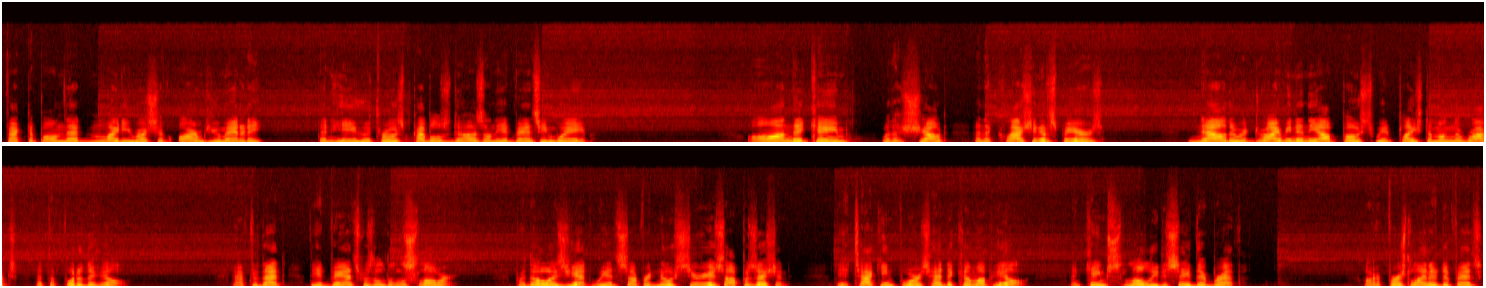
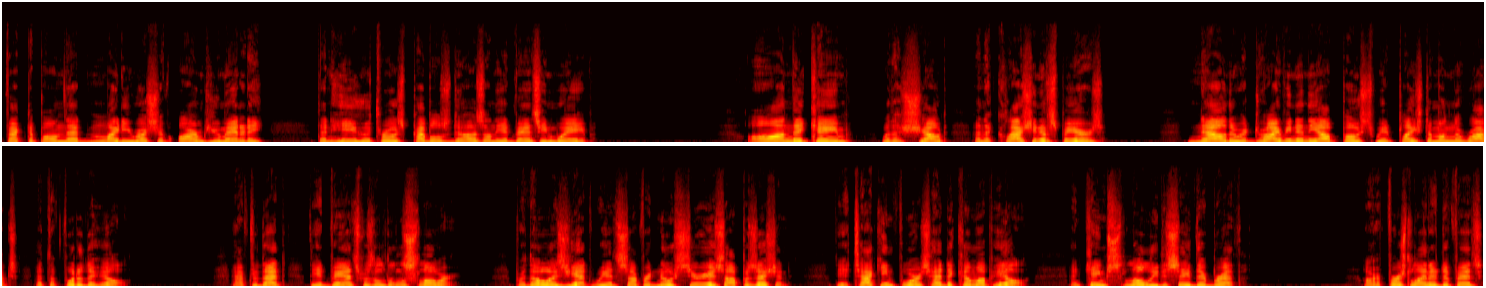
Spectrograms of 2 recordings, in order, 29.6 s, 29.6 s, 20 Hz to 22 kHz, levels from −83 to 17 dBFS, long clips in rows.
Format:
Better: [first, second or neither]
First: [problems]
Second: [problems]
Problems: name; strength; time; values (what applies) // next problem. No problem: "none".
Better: second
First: hiss; faint; throughout; 25 dB below the speech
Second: none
